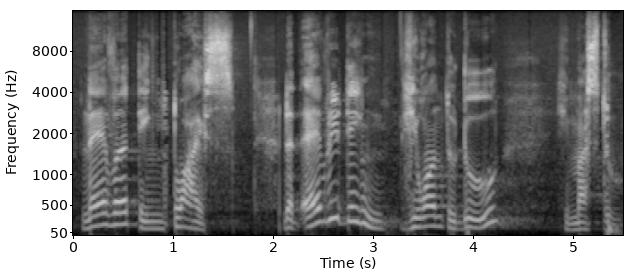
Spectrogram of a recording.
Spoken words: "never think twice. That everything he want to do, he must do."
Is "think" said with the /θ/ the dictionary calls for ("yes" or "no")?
no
